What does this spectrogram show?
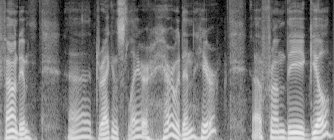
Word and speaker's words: Heerodin: having me Twinkle um my name is herodin um I came up with the name herodin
